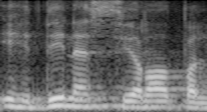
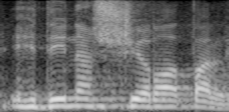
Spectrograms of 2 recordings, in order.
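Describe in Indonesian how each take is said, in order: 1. Kata kedua diawali bunyi 's'. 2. Kata kedua diawali bunyi 'sh'. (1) "hanya mengucapkan dengan sin" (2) "berubah menjadi shin"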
